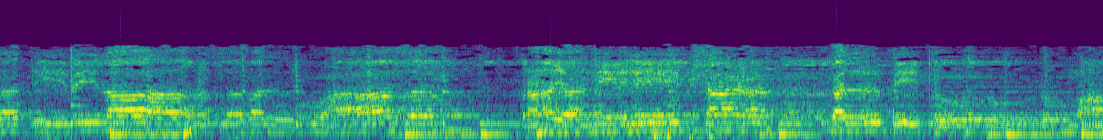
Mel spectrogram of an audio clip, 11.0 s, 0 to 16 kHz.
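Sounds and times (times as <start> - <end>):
steady low drone: 3.0 - 10.3
man chanting hymn verses: 5.2 - 11.0.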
